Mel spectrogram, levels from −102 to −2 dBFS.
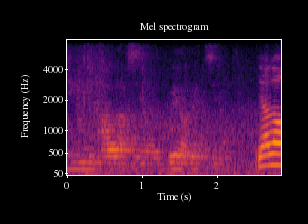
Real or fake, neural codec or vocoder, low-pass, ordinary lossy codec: real; none; 7.2 kHz; Opus, 16 kbps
